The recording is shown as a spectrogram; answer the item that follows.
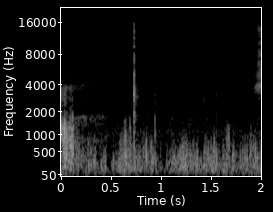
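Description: Wind noise on a handheld phone's microphone: a steady low rush, with a faint click about two-thirds of a second in.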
